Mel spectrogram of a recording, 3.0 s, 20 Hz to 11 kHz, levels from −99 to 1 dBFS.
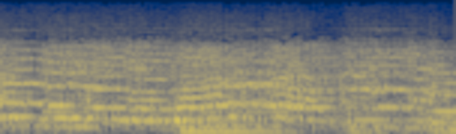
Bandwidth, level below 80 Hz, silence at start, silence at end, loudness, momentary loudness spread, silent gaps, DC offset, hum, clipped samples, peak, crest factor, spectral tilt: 8.8 kHz; -34 dBFS; 0 s; 0 s; -20 LUFS; 4 LU; none; under 0.1%; none; under 0.1%; -8 dBFS; 12 dB; -6.5 dB/octave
